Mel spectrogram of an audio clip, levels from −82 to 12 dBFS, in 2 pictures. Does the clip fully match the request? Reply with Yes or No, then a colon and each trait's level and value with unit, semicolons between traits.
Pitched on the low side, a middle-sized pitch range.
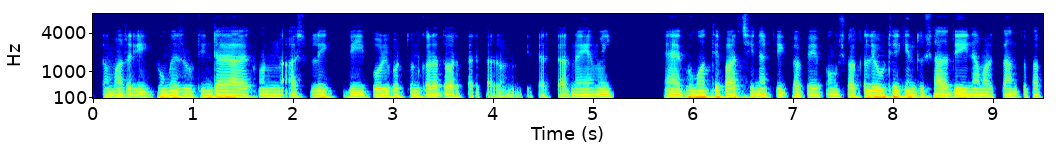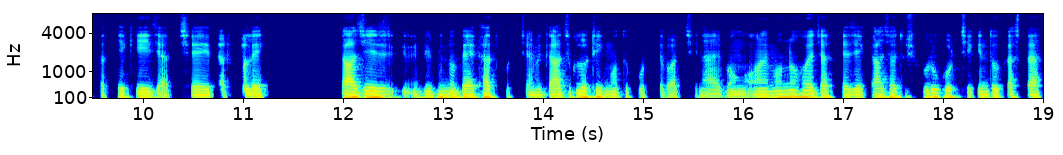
No: low, 105 Hz; narrow, 1.3 semitones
